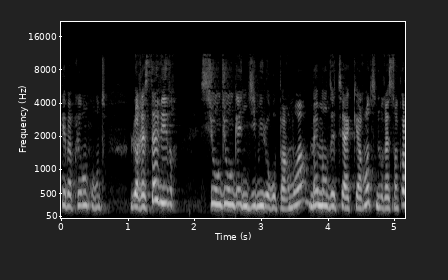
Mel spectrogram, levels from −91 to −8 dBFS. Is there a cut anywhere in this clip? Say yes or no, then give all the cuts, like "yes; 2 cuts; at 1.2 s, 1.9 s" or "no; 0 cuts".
yes; 1 cut; at 2.4 s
